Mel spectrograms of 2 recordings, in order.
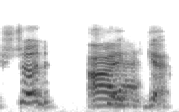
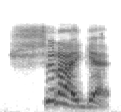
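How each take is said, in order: First: Each word is said separately and distinctly. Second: The words run together as one unit. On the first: The speaker calls it wrong. "You're not saying should I get" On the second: The speaker calls it right. "We're connecting should I get"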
